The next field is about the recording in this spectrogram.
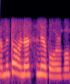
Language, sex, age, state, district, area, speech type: Bengali, female, 18-30, West Bengal, Malda, rural, conversation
